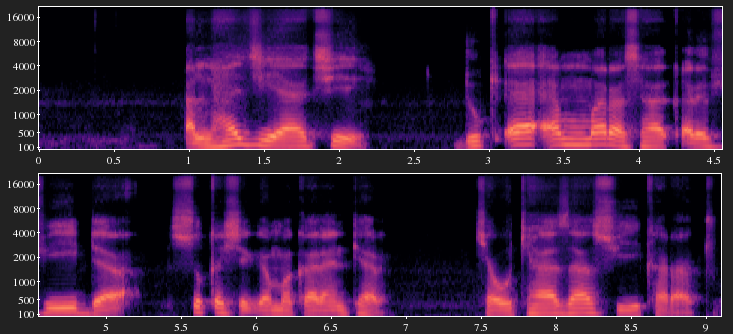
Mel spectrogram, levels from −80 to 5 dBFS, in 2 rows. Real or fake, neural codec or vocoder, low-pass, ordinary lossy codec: fake; autoencoder, 48 kHz, 32 numbers a frame, DAC-VAE, trained on Japanese speech; none; none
